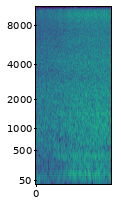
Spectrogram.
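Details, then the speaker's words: Lifted Ford pickup, cold start with a cold manifold: the petrol engine idles with a smooth, even low rumble, no warm-up or cold-start ticking, no rod knock or lifter tap. "It doesn't have rod knock or lifter tap when you go to start it."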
